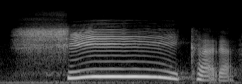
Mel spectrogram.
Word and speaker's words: xícara: Proparoxítonas, quando a sílaba tônica é a antepenúltima. Exemplos: médico. Xícara.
